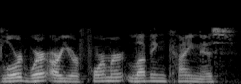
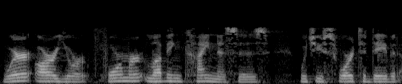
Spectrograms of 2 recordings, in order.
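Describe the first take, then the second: First: Slow, leaning on where; pleading question. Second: Even slower, stretched where; slower pleading question. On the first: Pastor reads the psalm's key question, slow and pleading. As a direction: ask it slowly as a heartfelt plea. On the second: Pastor repeats the key question even slower, pleading. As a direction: draw out the plea. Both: Acted. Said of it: "the key question of the entire psalm".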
